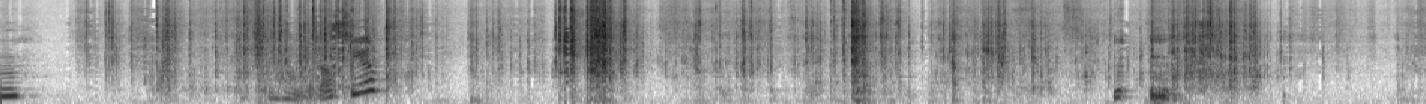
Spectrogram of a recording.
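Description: Crumpled paper crinkles and rustles loudly.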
